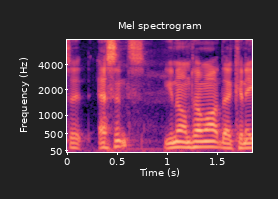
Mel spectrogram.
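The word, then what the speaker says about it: SSENSE: how you pronounce it, Essence. You know what I'm talking about? That Canadian store that's S-Sense. I thought it was like Sensei. I had no idea it was Essence.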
